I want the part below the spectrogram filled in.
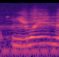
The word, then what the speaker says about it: joyeux: So for the first word, joyeux, there is two syllables. The first one is joie, and the second one is yeux.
